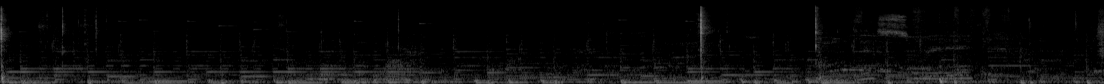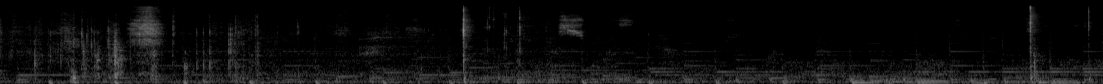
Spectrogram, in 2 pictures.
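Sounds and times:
background music: 0:00.0 - 0:22.0
paper page rustling: 0:00.3 - 0:01.1, 0:08.5 - 0:16.6
sticker backing rustling: 0:08.1 - 0:16.6.

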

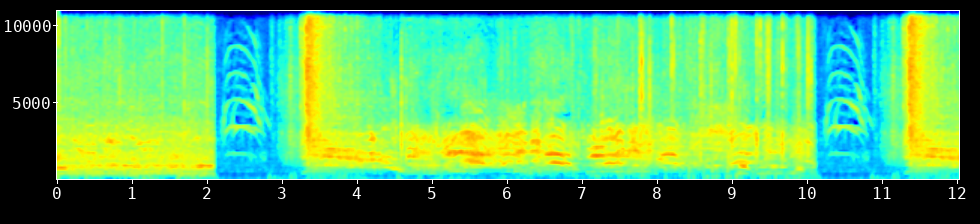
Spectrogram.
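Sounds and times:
horses galloping on dirt: 0:03.8 - 0:11.2.

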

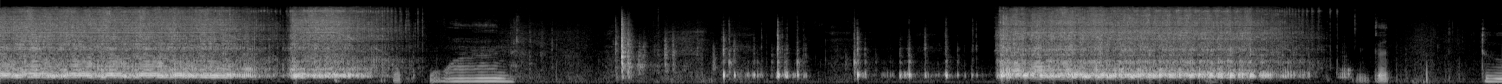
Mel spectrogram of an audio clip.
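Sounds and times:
electric ratchet spinning: 0:00.0 - 0:04.2, 0:10.0 - 0:13.4.

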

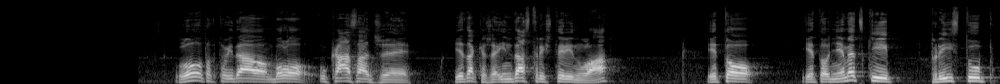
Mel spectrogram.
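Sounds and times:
man speaking: 0:01.8 - 0:06.2, 0:07.1 - 0:10.0.

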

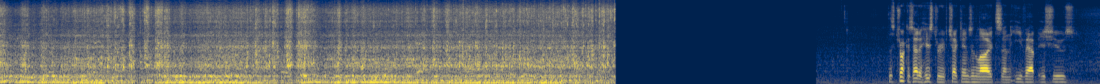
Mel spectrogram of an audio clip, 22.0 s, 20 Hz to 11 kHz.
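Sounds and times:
engine idling: 0:00.0 - 0:12.3.

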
